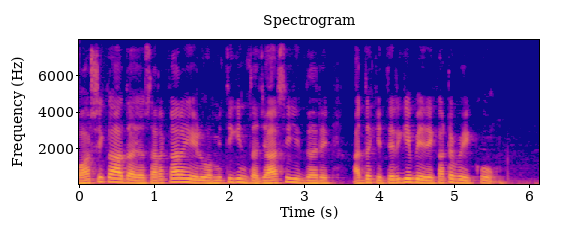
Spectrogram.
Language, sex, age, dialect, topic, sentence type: Kannada, female, 41-45, Coastal/Dakshin, banking, statement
